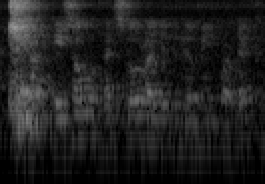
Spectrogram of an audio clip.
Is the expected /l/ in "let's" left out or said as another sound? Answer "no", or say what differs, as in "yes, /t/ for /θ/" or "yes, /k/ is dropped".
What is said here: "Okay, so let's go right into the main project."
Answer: yes, /w/ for /l/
